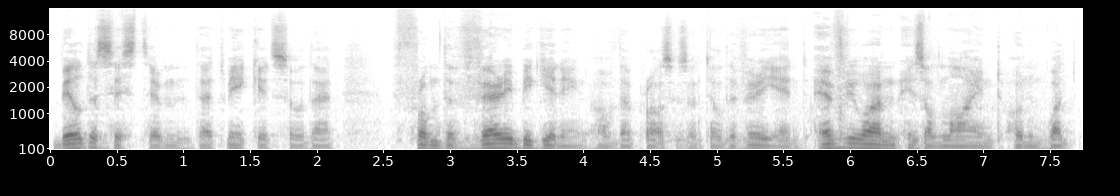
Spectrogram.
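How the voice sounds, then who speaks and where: A man speaking as a guest on a podcast, explaining his work in a thoughtful way, with many pauses and restarts. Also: deep voice, a little hiss or hum. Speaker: guest, technical director. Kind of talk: conversational explanation.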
